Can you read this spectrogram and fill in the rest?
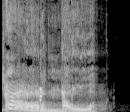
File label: idle, giant zombie soldier; slender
